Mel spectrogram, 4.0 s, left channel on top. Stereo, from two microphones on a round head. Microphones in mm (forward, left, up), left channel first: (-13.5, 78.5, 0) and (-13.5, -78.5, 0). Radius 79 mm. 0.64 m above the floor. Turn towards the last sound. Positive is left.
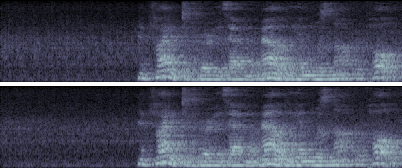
turn(degrees=0)  # may be behind; listen again after turning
